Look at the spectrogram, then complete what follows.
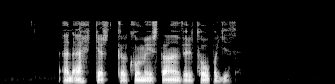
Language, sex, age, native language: Icelandic, male, 18-19, Icelandic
